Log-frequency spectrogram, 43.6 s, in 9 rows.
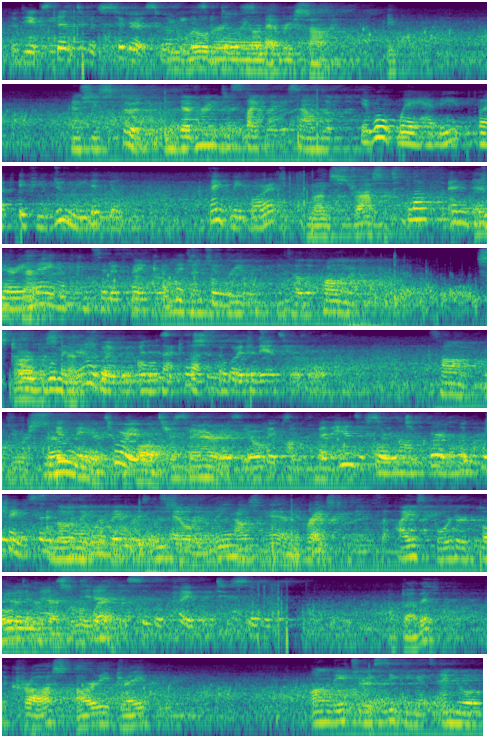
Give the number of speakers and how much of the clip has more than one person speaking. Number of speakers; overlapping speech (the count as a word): four, about 39%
